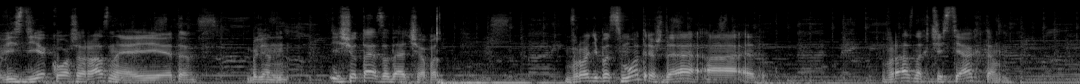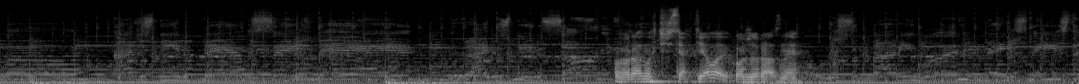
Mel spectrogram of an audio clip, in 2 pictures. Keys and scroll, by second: 19.1 alt+Tab.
